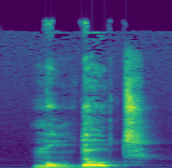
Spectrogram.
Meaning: silenced, (made) unable to communicate one's thoughts
- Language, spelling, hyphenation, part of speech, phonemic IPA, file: Dutch, monddood, mond‧dood, noun, /mɔnˈdoːt/, Nl-monddood.ogg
